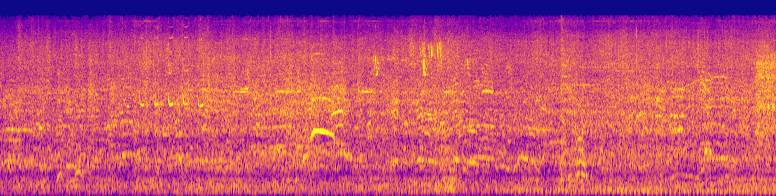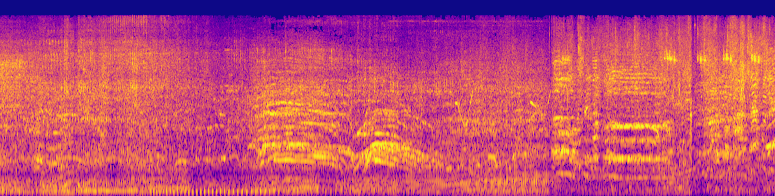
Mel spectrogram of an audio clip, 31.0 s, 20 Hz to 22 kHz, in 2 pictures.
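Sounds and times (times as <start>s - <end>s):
people calling: 0.0s - 31.0s
people's voices: 0.0s - 31.0s
vehicle engine running at low revs: 0.0s - 31.0s.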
